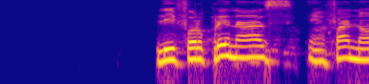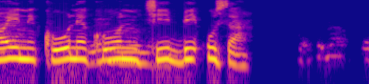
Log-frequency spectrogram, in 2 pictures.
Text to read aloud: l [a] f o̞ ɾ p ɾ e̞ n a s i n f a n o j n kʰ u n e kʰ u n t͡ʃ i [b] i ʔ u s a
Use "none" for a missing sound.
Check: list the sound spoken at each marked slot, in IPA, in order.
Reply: i, b

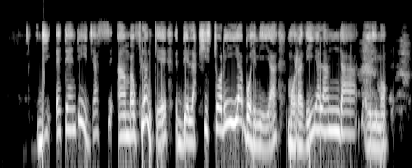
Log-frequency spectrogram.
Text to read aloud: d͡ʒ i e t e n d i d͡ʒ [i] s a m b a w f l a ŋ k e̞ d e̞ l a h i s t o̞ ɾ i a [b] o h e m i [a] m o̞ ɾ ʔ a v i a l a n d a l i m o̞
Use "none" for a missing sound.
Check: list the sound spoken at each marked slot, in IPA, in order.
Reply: a, b, a

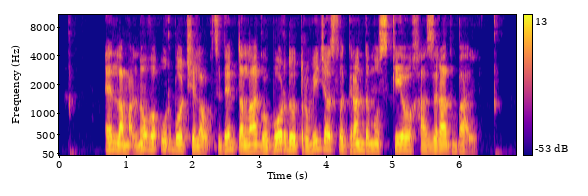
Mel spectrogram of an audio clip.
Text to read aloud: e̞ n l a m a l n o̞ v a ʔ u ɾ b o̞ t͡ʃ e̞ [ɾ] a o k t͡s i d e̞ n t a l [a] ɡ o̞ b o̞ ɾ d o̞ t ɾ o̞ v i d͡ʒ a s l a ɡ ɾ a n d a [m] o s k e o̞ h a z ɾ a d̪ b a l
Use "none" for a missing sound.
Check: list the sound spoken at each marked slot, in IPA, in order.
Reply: l, a, m

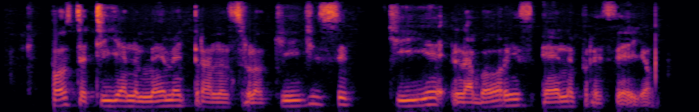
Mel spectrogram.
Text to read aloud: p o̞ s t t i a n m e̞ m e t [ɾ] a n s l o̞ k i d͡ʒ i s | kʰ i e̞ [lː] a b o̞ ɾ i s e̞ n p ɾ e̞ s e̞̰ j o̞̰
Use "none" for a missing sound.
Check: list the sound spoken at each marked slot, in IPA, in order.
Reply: ɾ, l

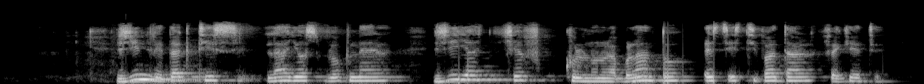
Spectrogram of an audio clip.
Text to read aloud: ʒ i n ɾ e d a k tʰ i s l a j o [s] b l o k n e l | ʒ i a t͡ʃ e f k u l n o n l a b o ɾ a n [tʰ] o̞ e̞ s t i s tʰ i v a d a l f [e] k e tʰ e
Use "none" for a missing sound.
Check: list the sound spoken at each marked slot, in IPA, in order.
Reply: s, t, e

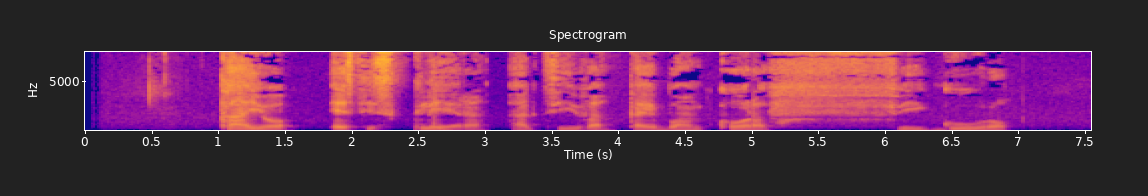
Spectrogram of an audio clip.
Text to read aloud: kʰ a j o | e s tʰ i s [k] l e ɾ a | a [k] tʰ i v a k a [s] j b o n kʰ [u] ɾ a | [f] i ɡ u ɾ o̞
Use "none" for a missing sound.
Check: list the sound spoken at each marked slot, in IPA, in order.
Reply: k, k, none, o, f

